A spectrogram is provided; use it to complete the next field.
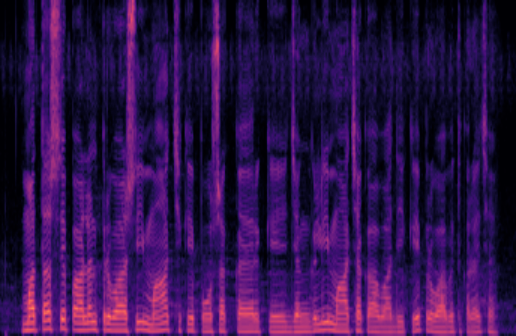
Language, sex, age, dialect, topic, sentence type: Maithili, male, 25-30, Eastern / Thethi, agriculture, statement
